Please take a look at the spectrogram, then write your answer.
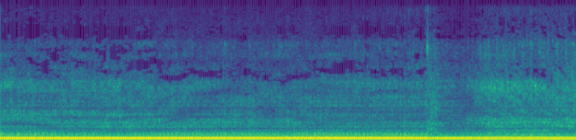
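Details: Car idling with a light, steady ticking at about four per second over an even idle. Owner believes it needs a valve adjustment (unconfirmed) and reports a gauge not working when accelerating.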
